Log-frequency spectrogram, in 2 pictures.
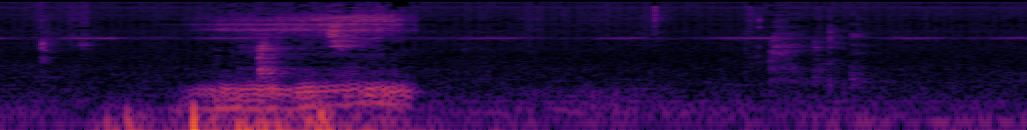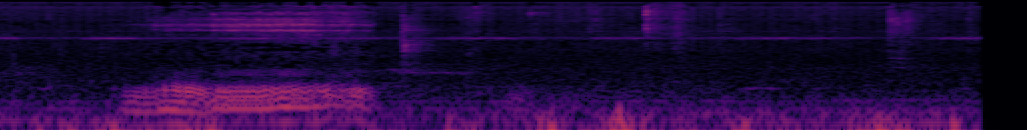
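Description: Two slow, buzzing snores about five seconds apart, with soft rustling between them. Snoring from a sleeping small dog.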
